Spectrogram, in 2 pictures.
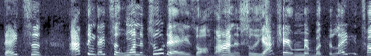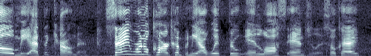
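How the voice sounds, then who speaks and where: Woman vlogger, high and bright, loud and slangy, swearing, shot outdoors on camera audio with faint traffic behind. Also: fairly quick, few pauses. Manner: animated, slangy, swears freely, talks straight to viewers. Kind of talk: casual motivational vlog. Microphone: camera without microphone.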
